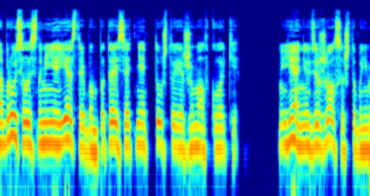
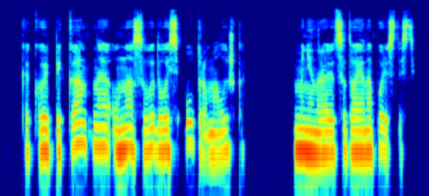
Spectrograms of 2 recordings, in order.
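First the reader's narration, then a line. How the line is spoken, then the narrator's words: Whisper in ear. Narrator (Russian): шепнул на ухо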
